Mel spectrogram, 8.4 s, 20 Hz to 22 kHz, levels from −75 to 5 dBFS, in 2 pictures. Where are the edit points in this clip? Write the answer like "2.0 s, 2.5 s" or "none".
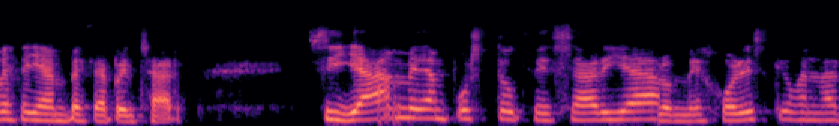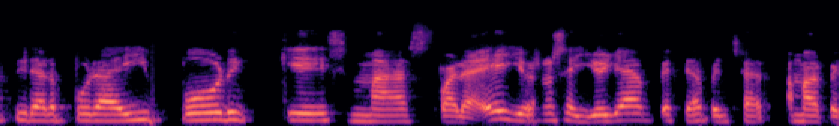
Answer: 2.6 s, 3.3 s, 6.4 s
